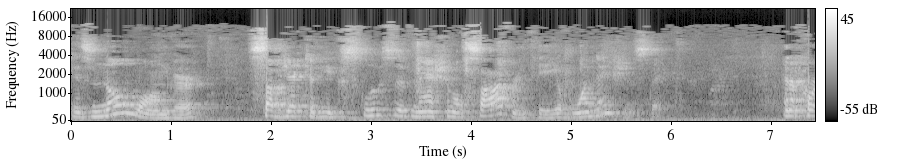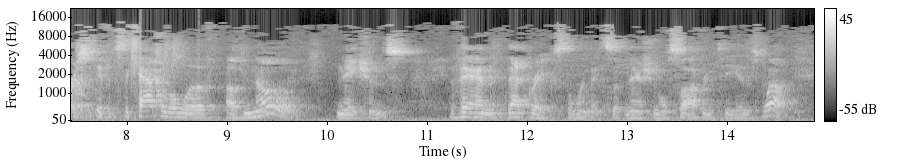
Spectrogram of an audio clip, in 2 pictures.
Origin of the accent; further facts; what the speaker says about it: New Jersey, United States; I grew up with Hasidic Jews in my hometown of New Jersey.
